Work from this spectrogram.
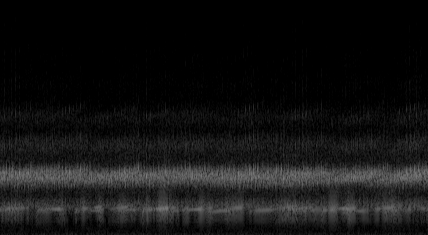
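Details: In Arizona, spadefoot toads call in a dense, steady chorus of nasal, droning trills that blend into one continuous sound.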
